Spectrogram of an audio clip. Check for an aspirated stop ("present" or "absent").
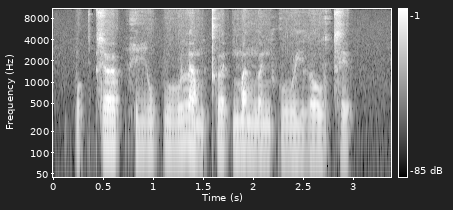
present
